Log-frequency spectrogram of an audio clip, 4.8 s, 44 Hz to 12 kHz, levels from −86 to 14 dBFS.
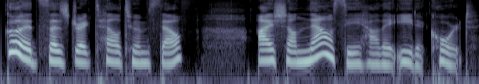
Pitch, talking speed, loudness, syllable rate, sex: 205 Hz, 175 wpm, -21 LUFS, 4.3 syllables/s, female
